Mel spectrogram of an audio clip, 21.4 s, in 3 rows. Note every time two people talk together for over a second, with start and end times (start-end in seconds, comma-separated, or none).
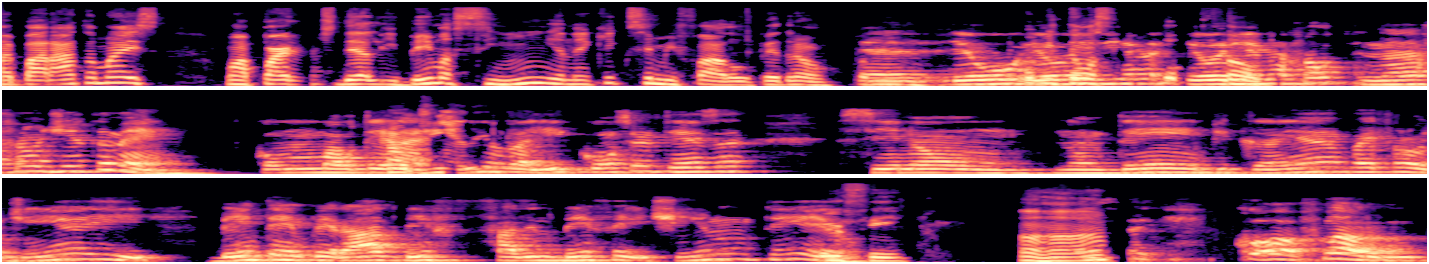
5.1-6.4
